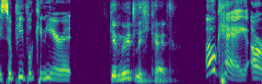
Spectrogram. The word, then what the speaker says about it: Gemütlichkeit: Gemütlichkeit.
